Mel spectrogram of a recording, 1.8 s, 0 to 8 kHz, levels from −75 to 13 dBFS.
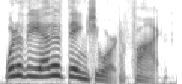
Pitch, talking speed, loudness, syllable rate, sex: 240 Hz, 295 wpm, -16 LUFS, 7.4 syllables/s, female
